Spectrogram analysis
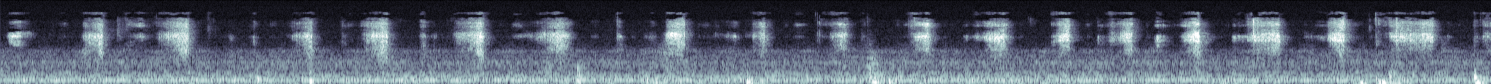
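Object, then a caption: Kinetic sand block. A small, solid beige block of kinetic sand, held in fingers with long dark nails, is cut and scraped with a small black blade. Soft, bright, gritty scraping strokes repeat at an uneven pace, roughly one or two per second, over a faint steady low hum.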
